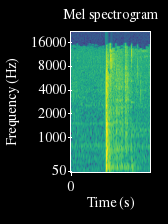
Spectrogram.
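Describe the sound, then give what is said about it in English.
A single sharp clink of glasses of tonic water touching in a toast, fairly loud, followed by a short ringing decay that fades within half a second. No one speaks. “Well, cheers to having a great episode today.”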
